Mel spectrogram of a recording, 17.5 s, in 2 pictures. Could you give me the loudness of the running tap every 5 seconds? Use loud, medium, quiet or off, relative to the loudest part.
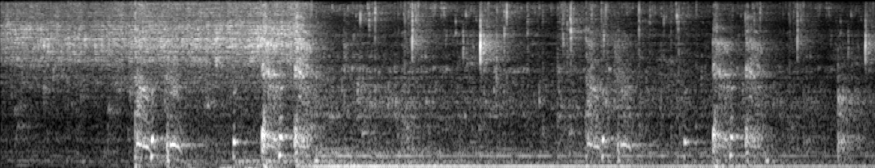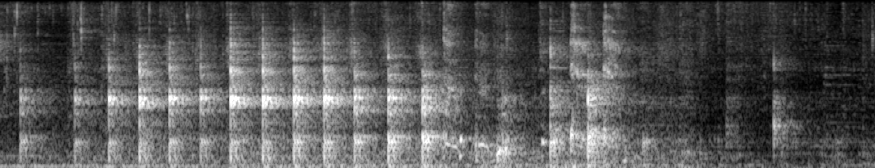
loud, medium, quiet, quiet.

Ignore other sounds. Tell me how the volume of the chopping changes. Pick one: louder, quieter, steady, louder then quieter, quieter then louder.
louder then quieter.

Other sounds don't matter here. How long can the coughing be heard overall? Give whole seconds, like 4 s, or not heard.
6 s.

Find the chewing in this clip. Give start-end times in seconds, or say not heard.
not heard.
